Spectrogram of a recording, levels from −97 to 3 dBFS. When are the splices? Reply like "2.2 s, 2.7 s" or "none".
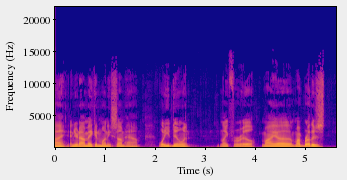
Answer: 1.8 s, 4.1 s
